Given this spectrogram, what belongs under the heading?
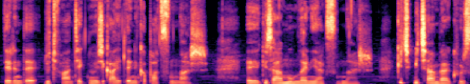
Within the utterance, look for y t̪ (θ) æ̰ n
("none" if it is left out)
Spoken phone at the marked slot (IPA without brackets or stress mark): f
